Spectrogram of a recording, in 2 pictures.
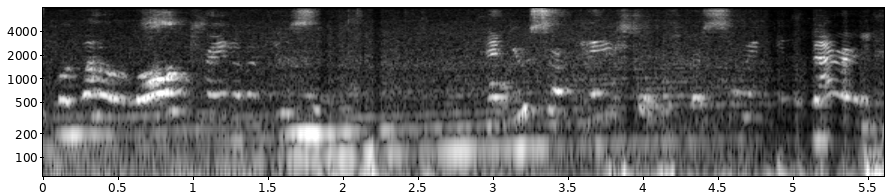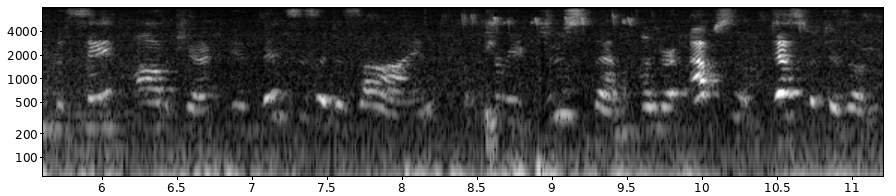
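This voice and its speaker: A woman's voice: sits high, wildly swooping pitch, unhurried. A woman reading a historic document aloud at a live ceremony in a formal, declamatory style. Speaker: ceremony reader. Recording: echoey, distant live microphone, noisy background.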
